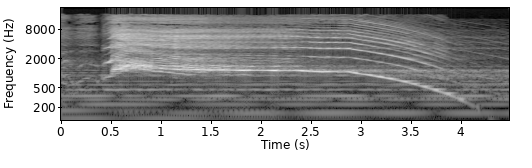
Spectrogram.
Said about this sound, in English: The first time James booted her up, she screamed.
